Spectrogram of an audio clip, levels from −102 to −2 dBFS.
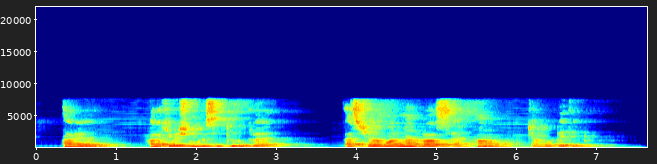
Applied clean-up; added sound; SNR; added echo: neural separator model SepFormer DNS4.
